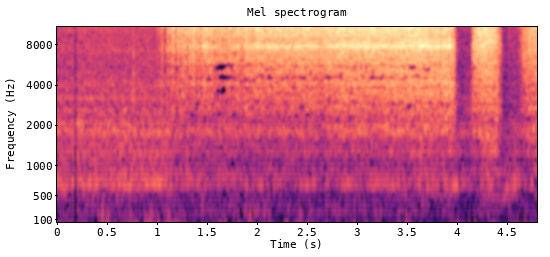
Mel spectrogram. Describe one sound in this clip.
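A chisel scrapes against spinning wood with a rough hiss.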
